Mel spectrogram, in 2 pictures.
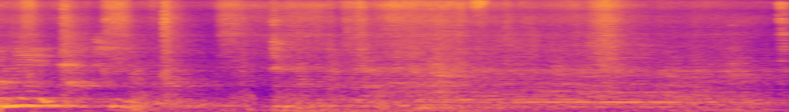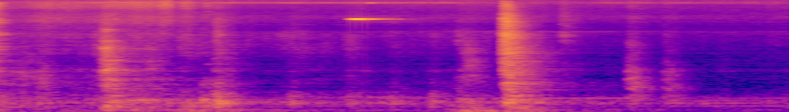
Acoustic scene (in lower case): elevator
